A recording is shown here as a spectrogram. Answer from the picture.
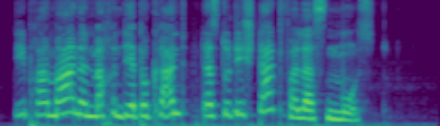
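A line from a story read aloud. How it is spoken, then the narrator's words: Messenger calling from afar. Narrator (German): Der Bote rief ihm aber schon aus weiter Ferne zu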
